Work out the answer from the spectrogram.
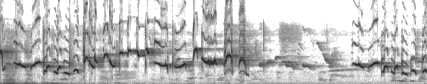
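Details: Oriental magpie-robin in ngeplong style, used as a training lure to get other magpie-robins singing: a rich, varied run of clear whistled phrases with quick upslurs and downslurs, sliding trills and sharp notes, over a brief low hum at the start.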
